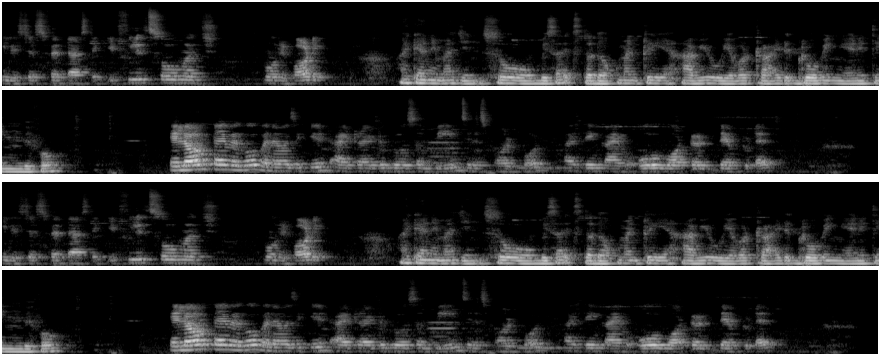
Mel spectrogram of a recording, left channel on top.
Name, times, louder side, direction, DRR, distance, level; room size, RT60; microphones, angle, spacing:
voice 1, 0.0-2.1 2.6-3.2 10.4-16.4, left 1 dB, 55° left, 0.8 m, -26 dB
voice 2, 3.6-9.4 13.9-14.3, equal, 35° left, 0.4 m, -23 dB
2.4 x 2.2 x 2.6 m
head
